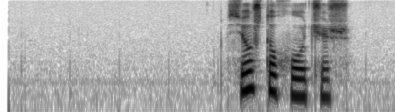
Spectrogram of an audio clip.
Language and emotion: Russian, neutral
